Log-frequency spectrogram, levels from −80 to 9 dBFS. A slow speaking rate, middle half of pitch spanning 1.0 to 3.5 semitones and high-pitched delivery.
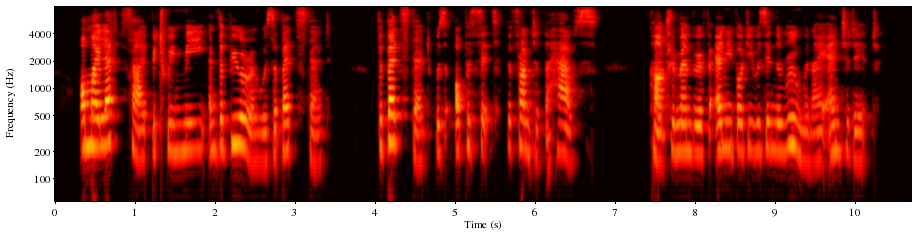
No: average, 185 wpm; average, 2.9 semitones; high, 210 Hz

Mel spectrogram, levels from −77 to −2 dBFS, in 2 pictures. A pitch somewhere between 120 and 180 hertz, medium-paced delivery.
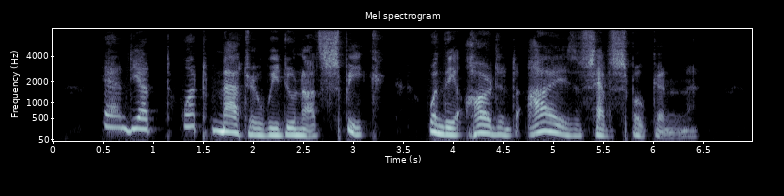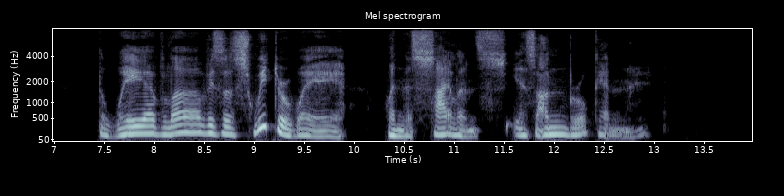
No: low, 135 Hz; slow, 115 wpm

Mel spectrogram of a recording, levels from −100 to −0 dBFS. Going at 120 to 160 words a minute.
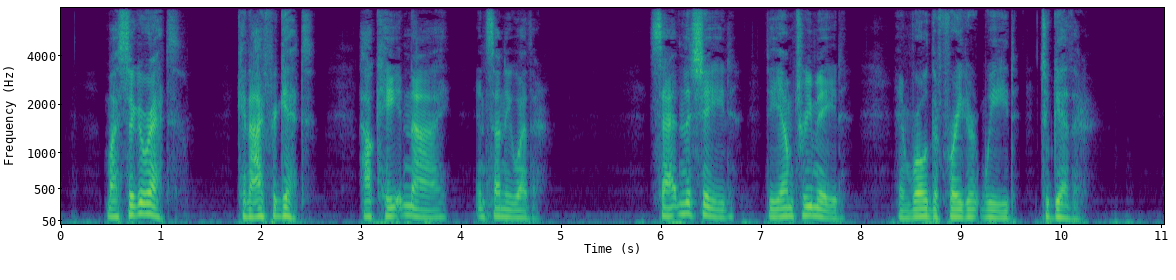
Yes: average, 140 wpm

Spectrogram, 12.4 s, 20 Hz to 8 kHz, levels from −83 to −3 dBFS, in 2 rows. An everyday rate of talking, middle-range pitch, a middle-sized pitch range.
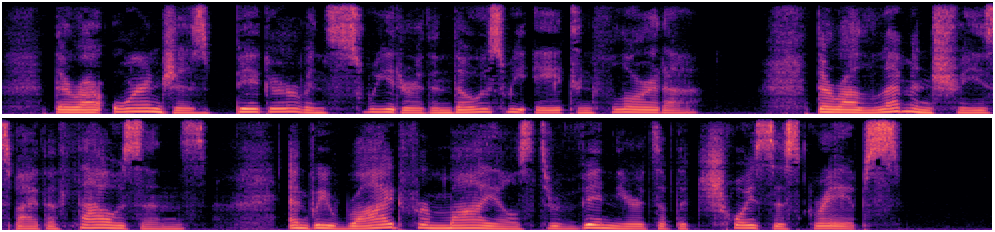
Yes: average, 150 wpm; medium, 175 Hz; average, 4.0 semitones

